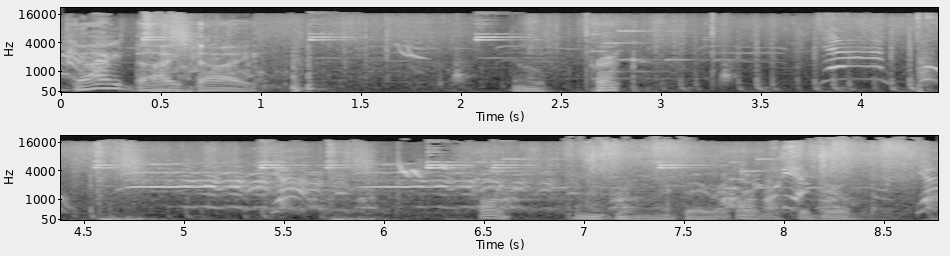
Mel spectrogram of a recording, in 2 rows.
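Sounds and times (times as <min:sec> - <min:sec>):
speech: 0:00.1 - 0:01.1, 0:02.3 - 0:02.9, 0:06.5 - 0:08.6
horse whinnying shrilly: 0:04.7 - 0:07.3.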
